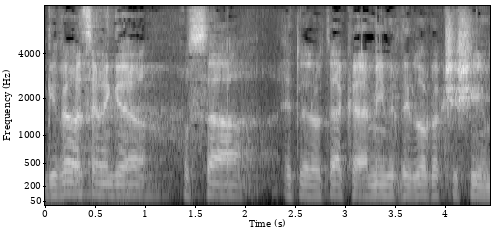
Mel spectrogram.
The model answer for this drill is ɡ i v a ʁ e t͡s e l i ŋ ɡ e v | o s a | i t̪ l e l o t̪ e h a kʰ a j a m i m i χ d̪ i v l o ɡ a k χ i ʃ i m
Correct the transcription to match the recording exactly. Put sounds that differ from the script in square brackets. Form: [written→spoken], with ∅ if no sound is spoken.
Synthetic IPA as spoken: ɡ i v [a→e] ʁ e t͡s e l i ŋ ɡ e [v→ʁ] | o s a | [i→e] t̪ l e l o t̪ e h a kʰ a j a m i m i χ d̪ i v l o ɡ a k [χ→ʃ] i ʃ i m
